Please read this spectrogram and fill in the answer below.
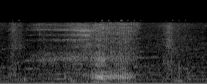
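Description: A sleeping man snoring once, a single drawn-out snore of about a second, loudest in the middle.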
